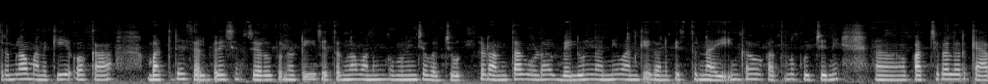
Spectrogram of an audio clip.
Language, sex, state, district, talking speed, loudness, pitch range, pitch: Telugu, female, Telangana, Nalgonda, 160 wpm, -19 LUFS, 210-225 Hz, 220 Hz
